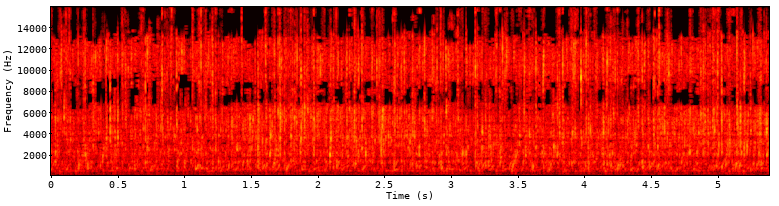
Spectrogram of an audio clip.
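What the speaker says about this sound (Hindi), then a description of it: "जैसे ही झरने का पानी गिरना शुरू हुआ है" Water from a small pond waterfall with a bio filter pours steadily into the pond, a continuous soft splashing and trickling wash that stays even and fairly faint from start to end.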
